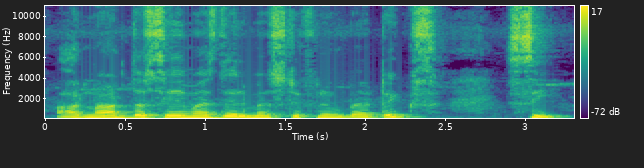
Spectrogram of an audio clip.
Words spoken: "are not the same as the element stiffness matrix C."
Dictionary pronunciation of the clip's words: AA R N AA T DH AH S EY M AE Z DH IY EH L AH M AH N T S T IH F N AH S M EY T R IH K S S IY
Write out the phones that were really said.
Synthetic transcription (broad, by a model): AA R N AA T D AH S EY M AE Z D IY EH L AH M AH N T S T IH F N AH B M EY T IH K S S IY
